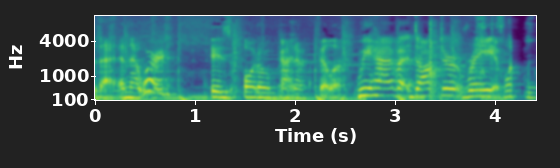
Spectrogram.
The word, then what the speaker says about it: autogynephilia: And that word is autogynephilia. We have Dr. Ray. Not even saying it right. Autogynephilia. Autogynephilia. Yep, it's autogynephilia.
